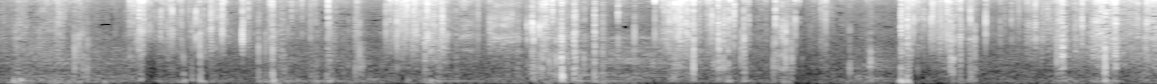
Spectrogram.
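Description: A stack of thin paper play-money bills is held close and rubbed and crinkled with fingertips and long nails. The result is dense, bright crinkling and crackling with sharp tearing-like snaps, over soft low handling thumps.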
